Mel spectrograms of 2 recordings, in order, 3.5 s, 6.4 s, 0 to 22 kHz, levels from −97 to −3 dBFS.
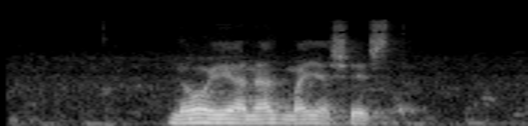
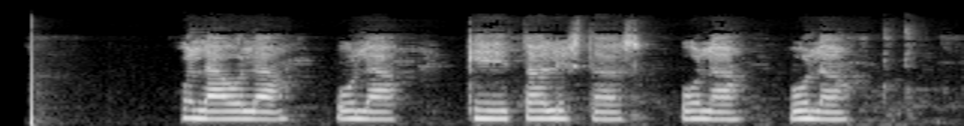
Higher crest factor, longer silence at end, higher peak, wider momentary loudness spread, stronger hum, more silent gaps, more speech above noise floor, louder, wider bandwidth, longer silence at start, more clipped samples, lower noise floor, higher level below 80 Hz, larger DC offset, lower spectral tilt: about the same, 18 dB vs 18 dB; first, 0.85 s vs 0.35 s; second, -10 dBFS vs -4 dBFS; about the same, 14 LU vs 14 LU; neither; neither; second, 37 dB vs 54 dB; second, -27 LUFS vs -20 LUFS; second, 10 kHz vs 12 kHz; first, 1.1 s vs 0.2 s; neither; second, -63 dBFS vs -74 dBFS; second, -60 dBFS vs -54 dBFS; neither; first, -8.5 dB/octave vs -2.5 dB/octave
